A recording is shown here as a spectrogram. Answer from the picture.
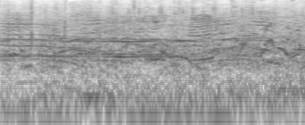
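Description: Many high-pitched voices of children and spectators shouting and cheering at once, with the running footsteps of a crowd of runners on pavement.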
